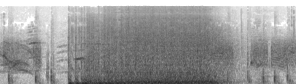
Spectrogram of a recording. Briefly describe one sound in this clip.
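Gunfire rattles in a rapid, sustained burst.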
